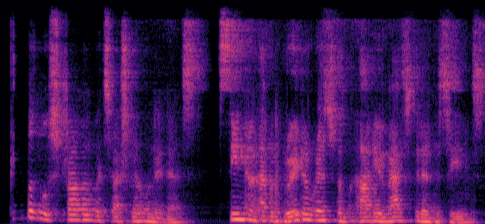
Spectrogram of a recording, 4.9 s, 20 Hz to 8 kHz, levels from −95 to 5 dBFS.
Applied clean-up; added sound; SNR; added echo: neural mask model DeepFilterNet 3.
